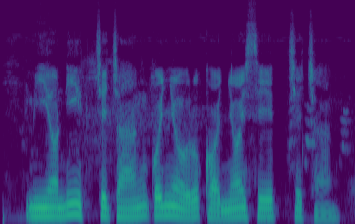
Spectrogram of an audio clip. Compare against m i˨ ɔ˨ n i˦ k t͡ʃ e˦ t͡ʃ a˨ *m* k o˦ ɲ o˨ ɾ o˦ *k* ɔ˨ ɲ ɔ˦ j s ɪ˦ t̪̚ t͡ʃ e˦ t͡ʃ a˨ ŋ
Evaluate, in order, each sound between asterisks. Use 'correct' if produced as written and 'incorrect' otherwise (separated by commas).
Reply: incorrect, correct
